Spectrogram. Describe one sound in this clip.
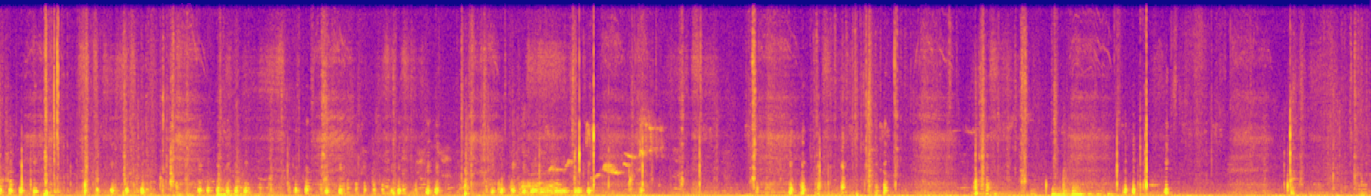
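Hens cluck and chatter nearby.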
